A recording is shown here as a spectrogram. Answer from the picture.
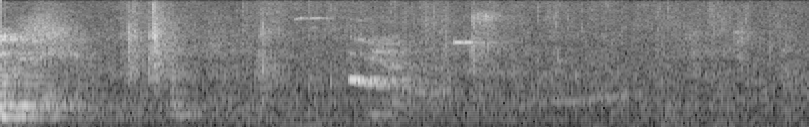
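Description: A quiet lull in a hall full of children, with faint audience murmur and a short falling high-pitched call about a second and a half in.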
